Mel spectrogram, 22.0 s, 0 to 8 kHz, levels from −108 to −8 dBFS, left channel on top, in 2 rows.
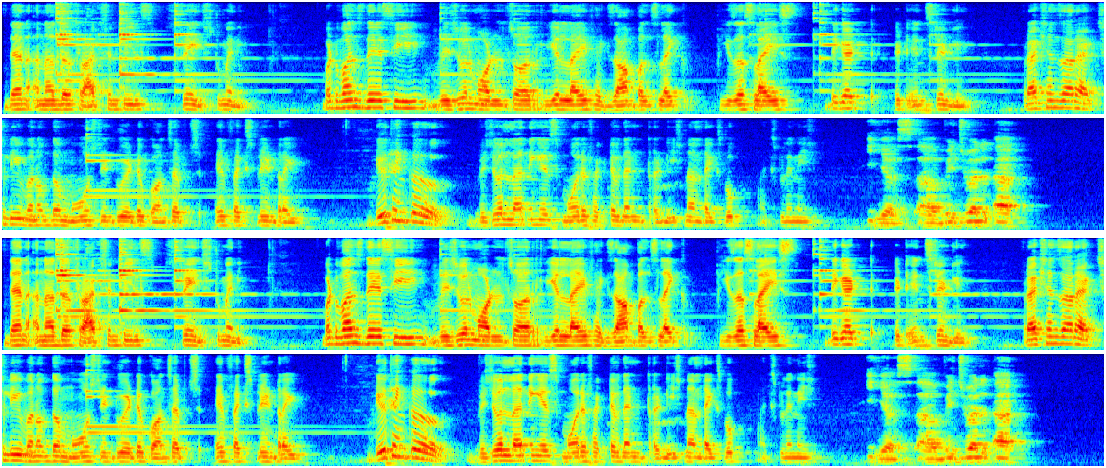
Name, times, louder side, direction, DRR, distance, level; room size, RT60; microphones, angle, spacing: voice 1, 0.0-2.5 3.2-6.9 7.2-7.9 8.2-8.6 8.9-9.7 10.2-12.9 13.1-14.0 14.7-19.2, right 3 dB, 90° right, 1.1 m, -25 dB
Chime, 0.5-3.0 4.4-5.9 6.2-6.3 7.5-10.2 11.8-13.4 15.0-15.1 15.3-15.4, right 7 dB, 25° right, 1.8 m, -33 dB
voice 2, 19.7-21.1, right 1 dB, 65° right, 1.5 m, -27 dB
11.0 x 8.2 x 7.8 m
head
